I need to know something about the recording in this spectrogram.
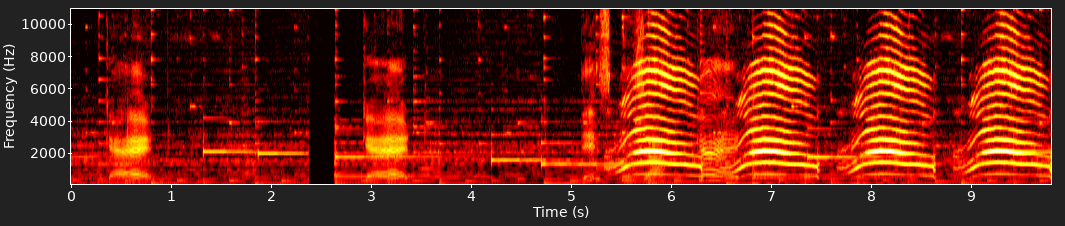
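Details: Domestic cat shown for children learning farm animal names, meowing in a series of rising-falling, slightly nasal calls, four close together in the second half, over steady background music and a spoken naming of the animal.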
